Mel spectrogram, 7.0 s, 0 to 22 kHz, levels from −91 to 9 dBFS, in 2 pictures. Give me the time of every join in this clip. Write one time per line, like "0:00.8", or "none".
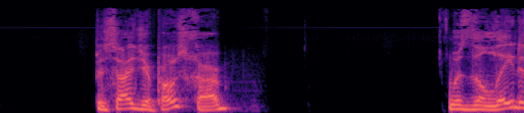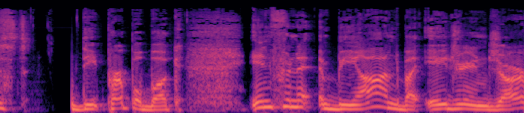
none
